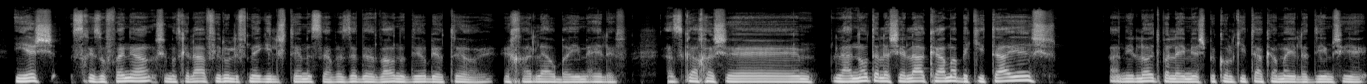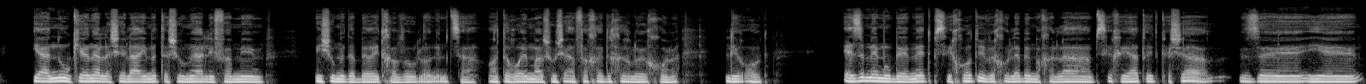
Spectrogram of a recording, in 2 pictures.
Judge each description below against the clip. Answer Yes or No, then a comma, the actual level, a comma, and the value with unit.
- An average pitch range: No, narrow, 2.1 semitones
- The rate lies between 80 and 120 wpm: No, average, 145 wpm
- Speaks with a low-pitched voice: Yes, low, 130 Hz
